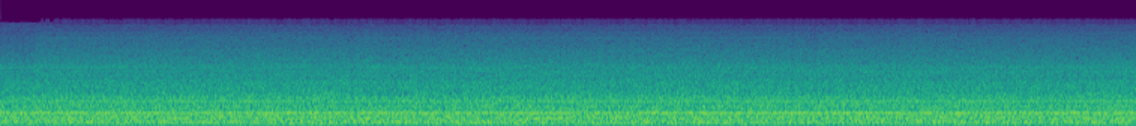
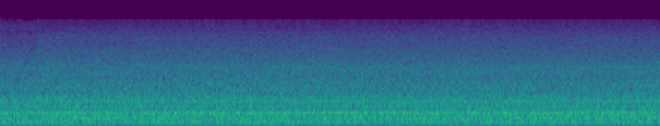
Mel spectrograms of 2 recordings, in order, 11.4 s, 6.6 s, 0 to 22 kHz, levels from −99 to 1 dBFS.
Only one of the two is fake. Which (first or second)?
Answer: second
